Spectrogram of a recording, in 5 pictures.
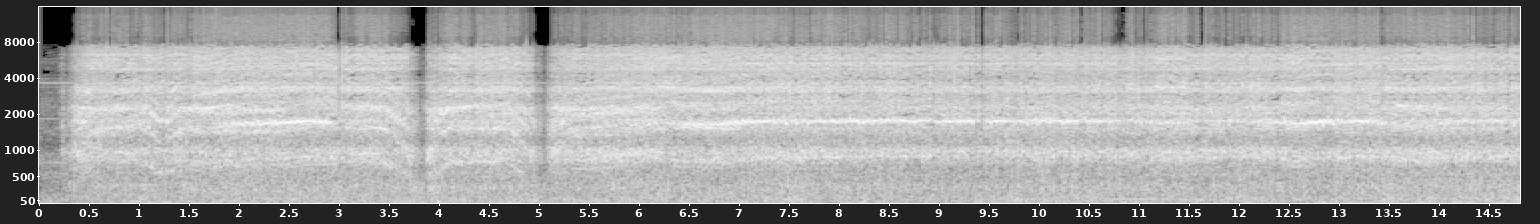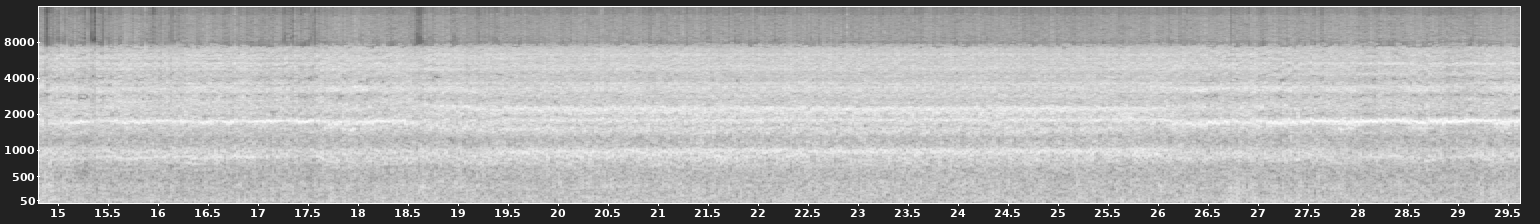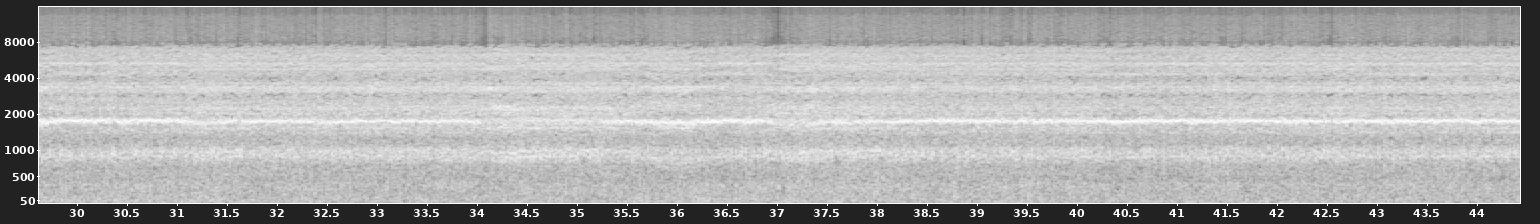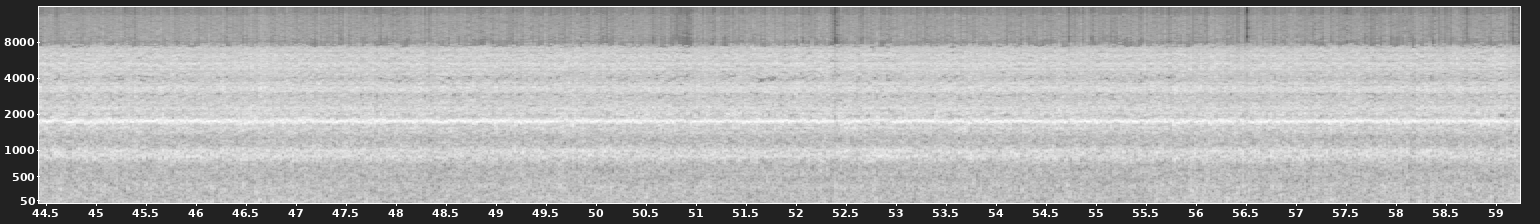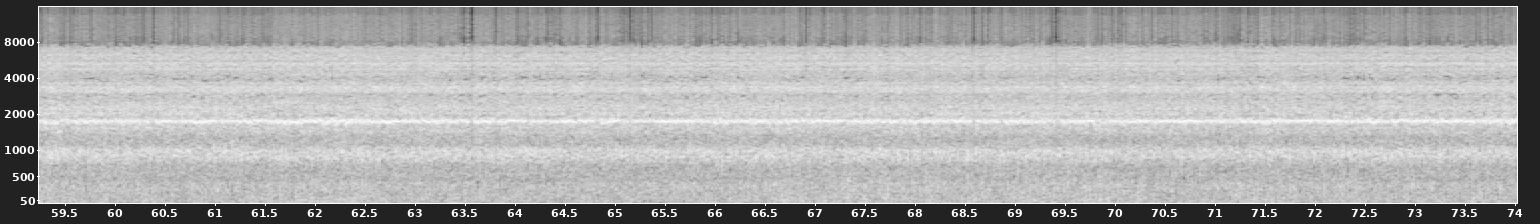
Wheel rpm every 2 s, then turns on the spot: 90, 180, 140, 210, 230, 230, 230, 230, 230, 220, 210, 210, 210, 230, 230, 230, 230, 230, 220, 230, 230, 230, 230, 230, 230, 230, 230, 230, 230, 240, 230, 230, 230, 230, 230, 230, 230.
none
